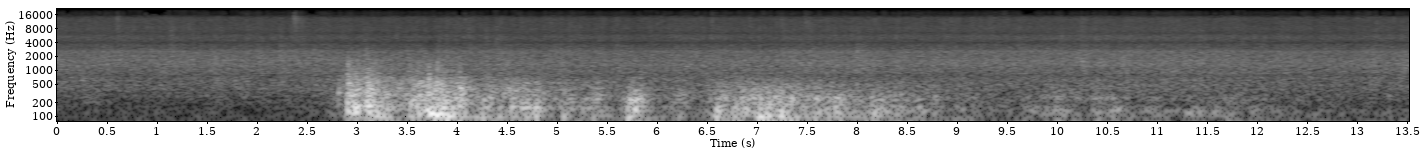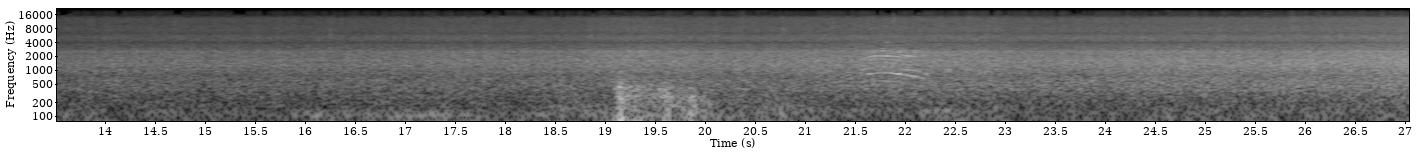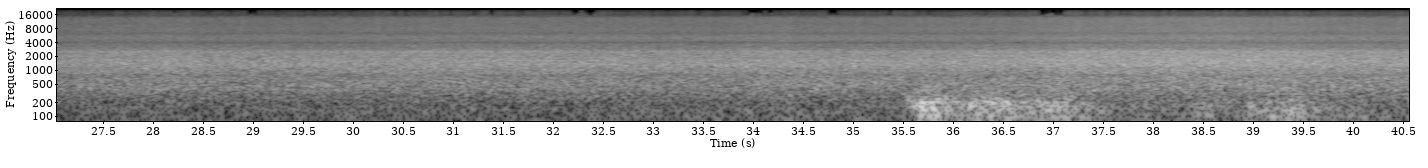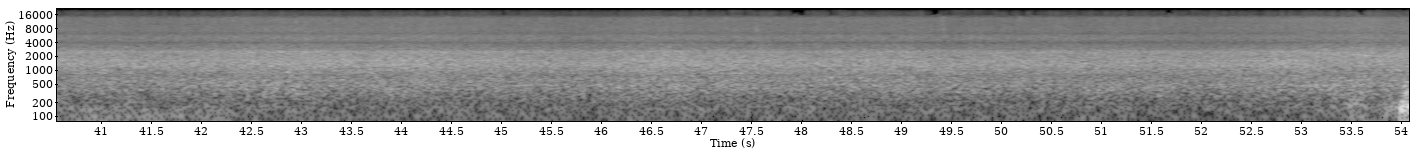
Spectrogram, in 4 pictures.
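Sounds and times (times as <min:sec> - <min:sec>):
heavy rain falling: 0:00.0 - 0:54.0
thunder rumbling: 0:02.8 - 0:09.2, 0:18.6 - 0:21.0, 0:35.5 - 0:42.3, 0:53.2 - 0:54.0.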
